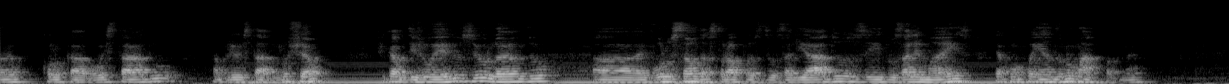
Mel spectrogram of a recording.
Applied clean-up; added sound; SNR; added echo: none; Bowed string instrument; 10 dB; reverberation time 0.3 s.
